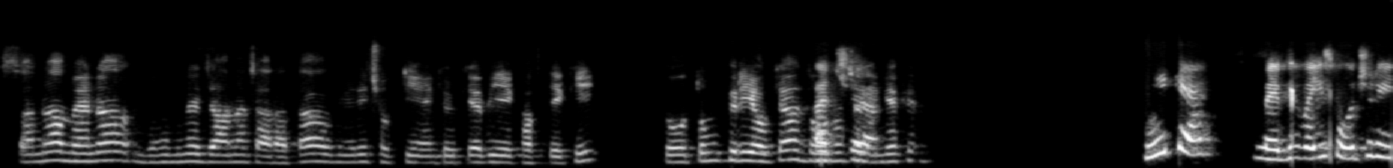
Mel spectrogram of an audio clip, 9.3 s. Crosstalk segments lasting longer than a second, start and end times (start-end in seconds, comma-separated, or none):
none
